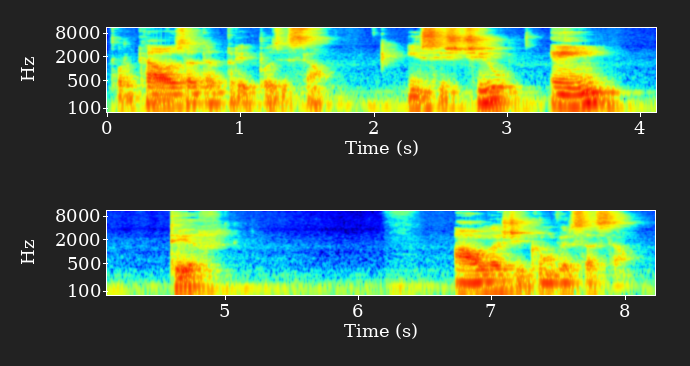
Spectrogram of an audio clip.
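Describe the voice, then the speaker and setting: Slow-spoken man teaching English, echoey room. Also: on the low side, animated, creaky, a bit bright. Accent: Brazilian Portuguese. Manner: repeats and spells out English words, explains in Portuguese. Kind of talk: pronunciation lesson, modelling words slowly.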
